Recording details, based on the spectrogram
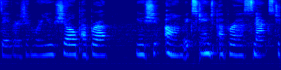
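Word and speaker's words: Pepero: So it's Peppera, or spelled Peppero, but it's pronounced Peppera, according to my Google.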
